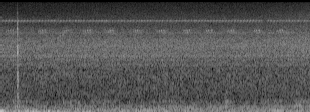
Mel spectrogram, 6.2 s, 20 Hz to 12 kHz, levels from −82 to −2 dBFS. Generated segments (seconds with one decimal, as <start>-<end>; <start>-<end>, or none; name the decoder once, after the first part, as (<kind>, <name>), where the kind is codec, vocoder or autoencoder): 2.1-2.8 (vocoder, BigVGAN v2); 3.3-3.9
